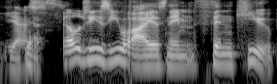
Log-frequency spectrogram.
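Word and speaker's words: ThinQ: LG's UI is named thin cube it's spelled like think with a Q oh that's a clever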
